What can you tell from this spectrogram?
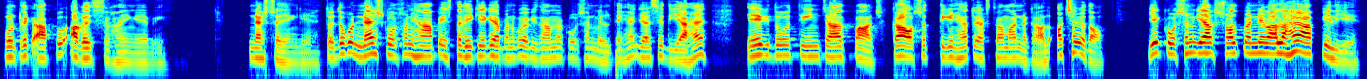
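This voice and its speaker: A man talks through exam-prep math problems, chatty and joking, calling his viewers kids. His voice sits fairly high and sounds clear and smooth. The recording is dry and close, with no room sound. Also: lively intonation, quick pace, dry recording. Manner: chatty, addresses students as kids, jokes while teaching. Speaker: math teacher.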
